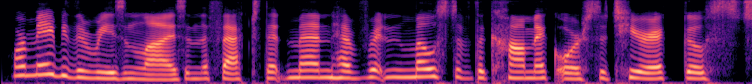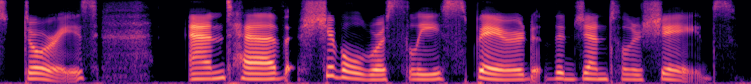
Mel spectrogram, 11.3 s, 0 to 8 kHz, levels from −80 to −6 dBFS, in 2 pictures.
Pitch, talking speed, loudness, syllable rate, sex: 215 Hz, 145 wpm, -21 LUFS, 4.0 syllables/s, female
